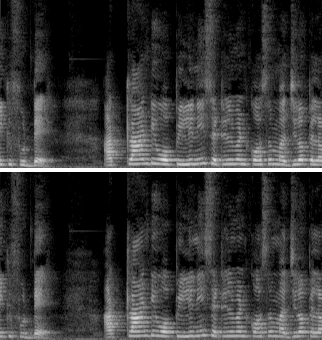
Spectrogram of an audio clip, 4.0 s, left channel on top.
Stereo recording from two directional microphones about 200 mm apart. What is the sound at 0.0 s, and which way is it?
A woman's voice, 45° left (ahead or behind).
